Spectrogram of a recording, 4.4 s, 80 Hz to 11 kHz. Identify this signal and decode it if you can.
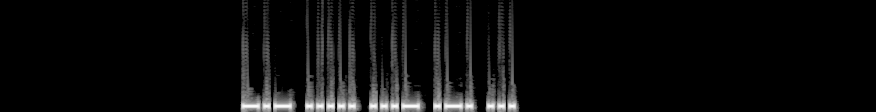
Morse code, heard as a keyed tone, about 42 wpm, 700 Hz. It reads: K5VRS
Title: USA Call Signs - 5 Characters - 45wpm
